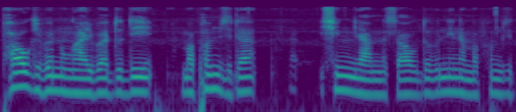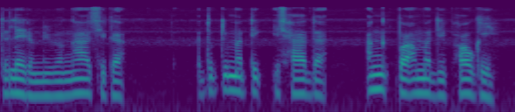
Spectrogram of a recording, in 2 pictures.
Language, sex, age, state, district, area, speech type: Manipuri, male, 18-30, Manipur, Tengnoupal, rural, spontaneous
